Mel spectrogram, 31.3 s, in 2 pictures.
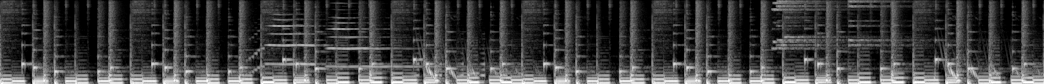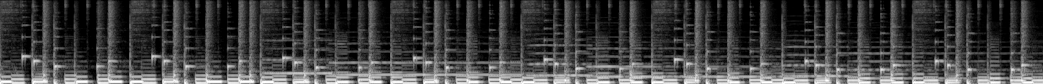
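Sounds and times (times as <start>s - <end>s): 
music: 0.0s - 31.2s.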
